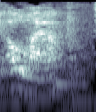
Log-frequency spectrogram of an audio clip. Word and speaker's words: olam: The Hebrew word translated everlasting, perpetual, forever is olam.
